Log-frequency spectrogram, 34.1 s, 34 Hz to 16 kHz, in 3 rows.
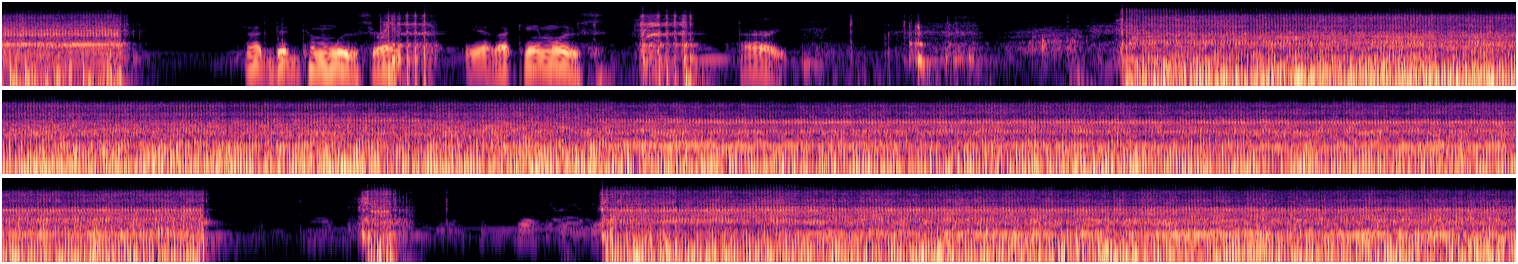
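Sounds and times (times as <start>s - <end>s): impact wrench hammering: 0.0s - 1.2s, 2.8s - 3.4s, 4.7s - 5.5s, 8.4s - 24.4s, 25.3s - 26.0s, 27.2s - 34.0s.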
